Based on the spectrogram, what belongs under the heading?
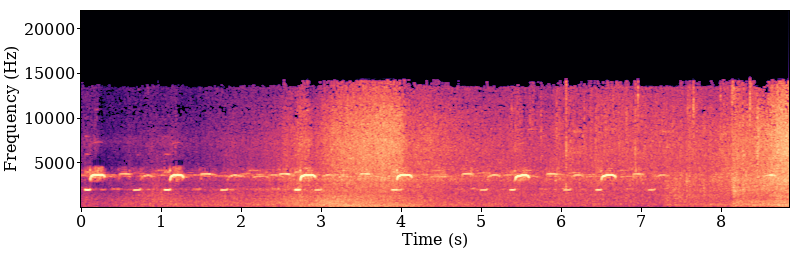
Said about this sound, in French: le bruit de la mer permanent qui ne s'arrête jamais comme un bruit obsédant, pénible, celui des vagues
